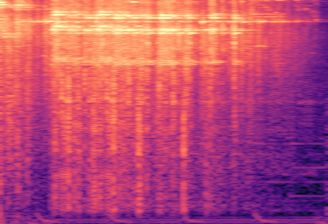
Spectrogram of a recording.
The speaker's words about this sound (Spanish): Y dijo, lo que usted está haciendo es perder dinero y se mete la mano en la bolsa y tira un puño de monedas al piso y se mete las manos otra vez a la bolsa y agarra otro puño de monedas y las avienta al piso.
